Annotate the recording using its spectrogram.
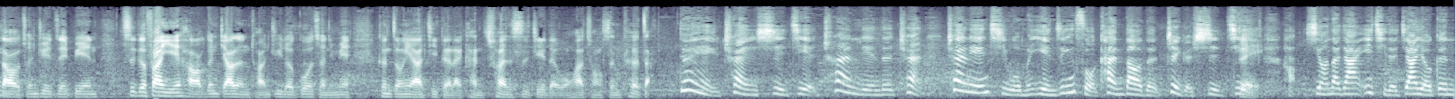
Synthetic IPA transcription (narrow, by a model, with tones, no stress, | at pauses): t̪ɑ˥˩˨t͡sʰwə˧˦nt͡ɕʰɥɛ˧˩t͡sɤ˥˩pjɛ˦n | t͡sʰɹ̩˥˧ɡə˧˦fa˥˩njɛ˧˥xɑ˨˩ʊkə˦nt͡ɕja˦˥ɻə˧˥nt̪ʰwa̰˧˦nt͡ɕy˥˩d̪ə˩kwɔ˥˩ʈ͡ʂʰə˧˦ŋli˨˩mjɛ˥˨˩n | kə˥˧˩ŋt͡so˥ŋjɑ˥˧ʊt͡ɕi˥˩t̪ə˧˦la̰˧ɪkʰa˥˩˨nʈ͡ʂʰwa˥˧nʂɻ̩˥˧t͡ɕjɛ˥˩d̪ə˩wə̰˧˦nxwa̰˥˧ʈ͡ʂʰɑ˧˥ŋʂə˦ŋt̪ʰɤ˥˩ʈ͡ʂa˨˩˦ŋt̪we˥˩ʈ͡ʂʰwa˥˧nʂɻ̩˥˧t͡ɕjɛ˥˩ʈ͡ʂʰwa˥˧˩nljɛ˧˥nd̪ə˨ʈ͡ʂʰwa˥˩n | ʈ͡ʂʰwa˥˧nljɛ˧˥nt͡ɕʰi˧˥wɔ˨˩mə˨˦njɛ˨˩nt͡ɕi˥ŋswɔ˨˩kʰa˥˧nt̪ɑ˥˩ʊd̪ə˩ʈ͡ʂɤ˥˩ɡə˩ʂɻ̩˥˧t͡ɕjɛ˥˩˥ | xɑ˨˩˦ʊɕi˧˥wɑ˥˧ŋt̪a˥˩t͡ɕja˥ʔi˥˩t͡ɕʰi˨˩d̪ə˦t͡ɕja˥jo˧˥ʊkə˦n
